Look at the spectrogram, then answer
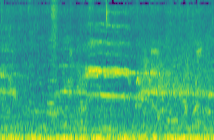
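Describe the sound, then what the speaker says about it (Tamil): A crowd behind the speakers shouts and screams in loud, continuous, overlapping voices, with high children's cries rising through the steady din. "பின்னால ஒரே அலறல் சத்தம் வேற"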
